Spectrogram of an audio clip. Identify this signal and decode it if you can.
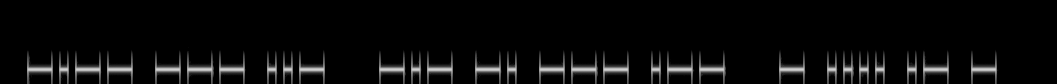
Morse code, heard as a keyed tone, about 15 wpm, 700 Hz. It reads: YOU KNOW THAT
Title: Sets of 5 Words Encore 15wpm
